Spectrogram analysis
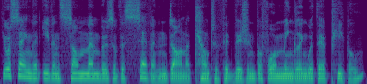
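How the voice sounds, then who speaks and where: An actor playing a dignified, aloof, melancholy judge in a video game, speaking in formal, measured, eloquent phrases. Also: male voice, on the low side, darkish tone, no echo, lightly acted. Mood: taken aback. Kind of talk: scripted video game character voice lines.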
